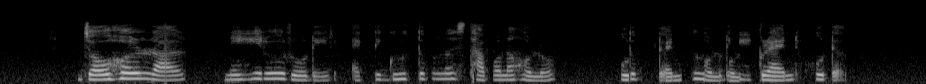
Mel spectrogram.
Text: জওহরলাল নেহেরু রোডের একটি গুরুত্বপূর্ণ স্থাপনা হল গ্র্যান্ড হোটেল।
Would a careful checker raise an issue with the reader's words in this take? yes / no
yes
